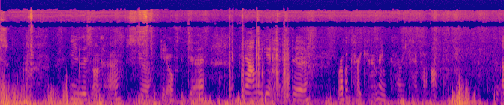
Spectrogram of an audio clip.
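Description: Indistinct talking through most of the stretch, with low rumbles near the start and again about nine seconds in.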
